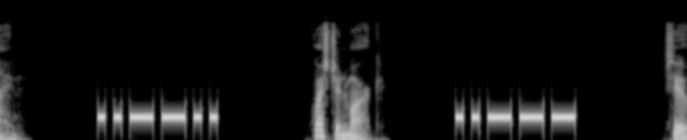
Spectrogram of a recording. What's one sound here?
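A Morse key taps out short and long beeps of a steady tone.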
